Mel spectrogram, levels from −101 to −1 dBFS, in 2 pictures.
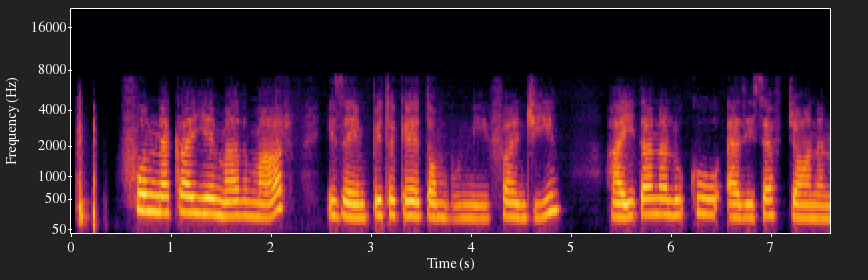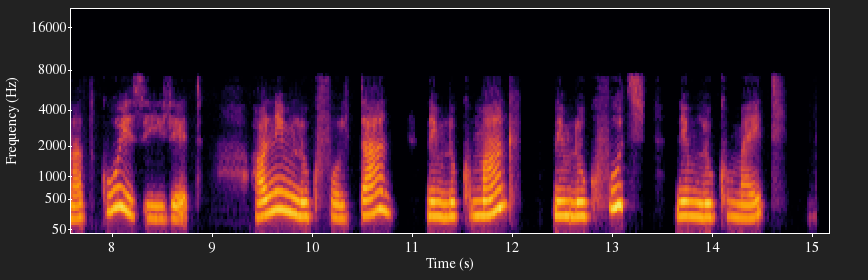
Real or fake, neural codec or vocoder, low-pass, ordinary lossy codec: fake; codec, 16 kHz, 0.4 kbps, LongCat-Audio-Codec; 7.2 kHz; Opus, 64 kbps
